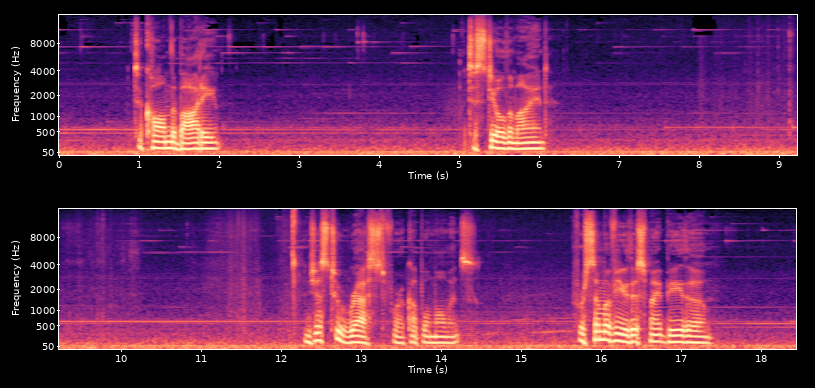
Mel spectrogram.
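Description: A man speaks calmly in short, widely spaced phrases, close to a microphone.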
